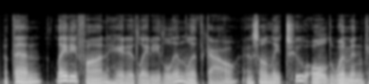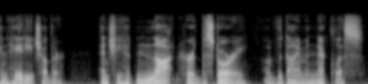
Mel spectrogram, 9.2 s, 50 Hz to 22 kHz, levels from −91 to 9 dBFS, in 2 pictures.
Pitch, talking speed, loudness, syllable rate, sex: 110 Hz, 170 wpm, -20 LUFS, 4.7 syllables/s, male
